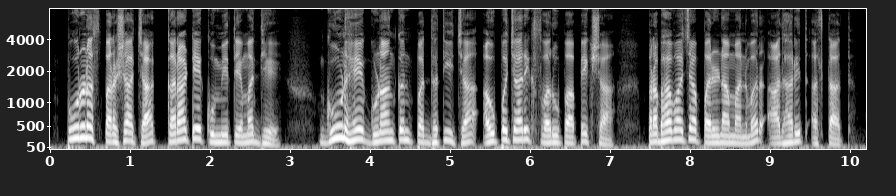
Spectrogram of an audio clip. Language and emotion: Marathi, neutral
